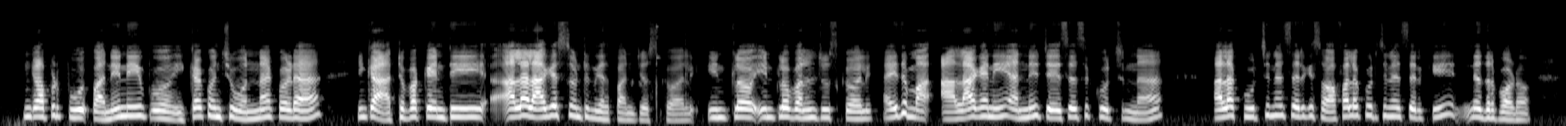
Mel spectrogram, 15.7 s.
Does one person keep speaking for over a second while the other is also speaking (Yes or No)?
No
